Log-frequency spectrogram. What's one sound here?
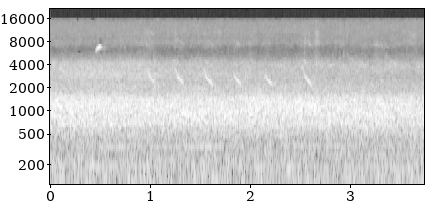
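A bald eagle gives a short series of high chittering calls in the distance.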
